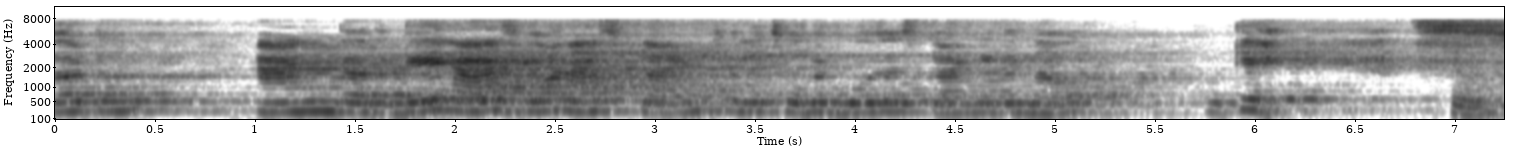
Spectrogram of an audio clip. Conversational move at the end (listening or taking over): listening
